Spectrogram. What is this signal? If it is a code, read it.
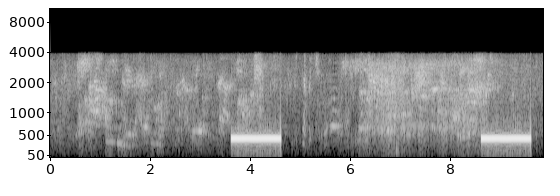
Ringback tone (Europe, 425 Hz), with speech.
